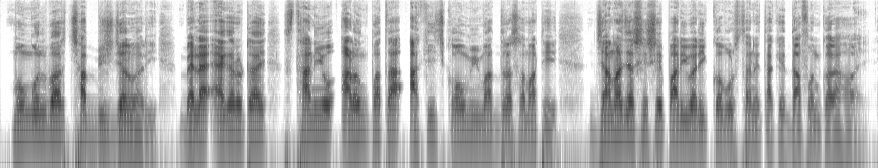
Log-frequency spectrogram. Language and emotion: Bengali, neutral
